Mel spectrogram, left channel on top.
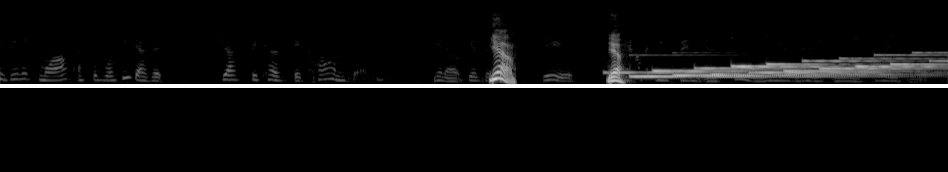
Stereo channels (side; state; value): right; silent; digital silence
